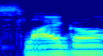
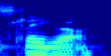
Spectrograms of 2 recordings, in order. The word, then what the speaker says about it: Sligo: Many people have pointed out that I pronounced the tournament incorrectly, so it's Sligo, not Sligo.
